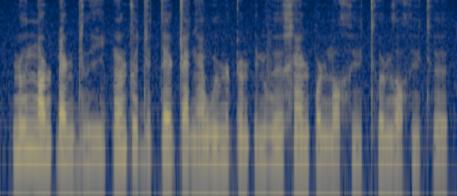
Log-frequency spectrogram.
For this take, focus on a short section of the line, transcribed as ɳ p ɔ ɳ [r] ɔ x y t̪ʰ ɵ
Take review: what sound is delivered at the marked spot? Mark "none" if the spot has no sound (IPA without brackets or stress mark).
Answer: n̪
